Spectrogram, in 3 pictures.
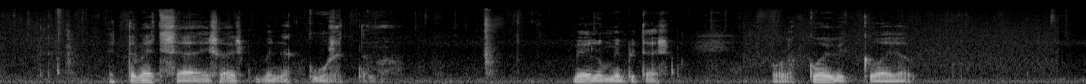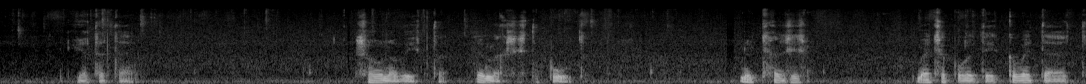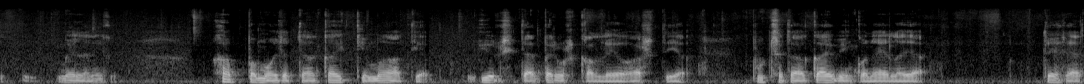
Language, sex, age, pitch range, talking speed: Finnish, male, 60-79, 80-110 Hz, 65 wpm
